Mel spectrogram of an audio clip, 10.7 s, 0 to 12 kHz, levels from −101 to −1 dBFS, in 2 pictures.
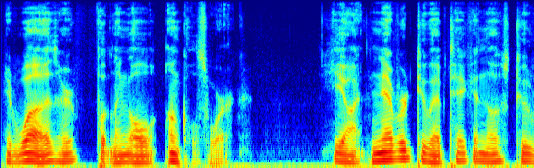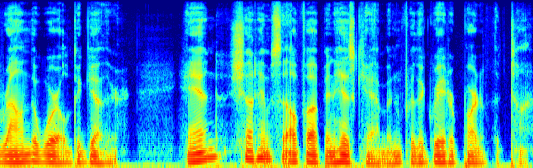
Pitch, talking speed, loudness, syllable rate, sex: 90 Hz, 185 wpm, -20 LUFS, 4.8 syllables/s, male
